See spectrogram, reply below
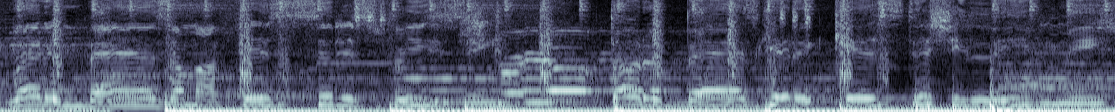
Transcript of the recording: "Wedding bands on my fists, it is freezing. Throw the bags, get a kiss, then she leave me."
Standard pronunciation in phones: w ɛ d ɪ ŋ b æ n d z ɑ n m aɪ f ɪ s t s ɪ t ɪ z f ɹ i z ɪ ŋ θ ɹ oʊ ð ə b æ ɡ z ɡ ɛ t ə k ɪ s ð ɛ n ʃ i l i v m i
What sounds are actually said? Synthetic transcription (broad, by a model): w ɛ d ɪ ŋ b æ n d z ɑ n m aɪ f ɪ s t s ɪ t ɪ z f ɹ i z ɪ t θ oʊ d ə b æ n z ɡ ɛ t ə k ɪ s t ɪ l ʃ i l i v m i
